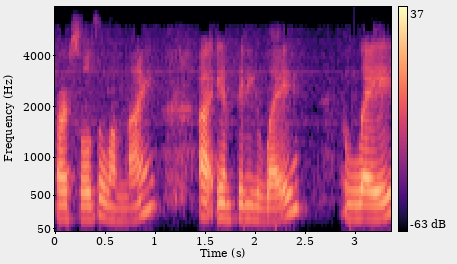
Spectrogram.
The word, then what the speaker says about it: Lê: Lay is spelled L-E as in life and empowerment, and Lay as in legitimately your go-to friend and guide in this journey, especially in this next hour.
